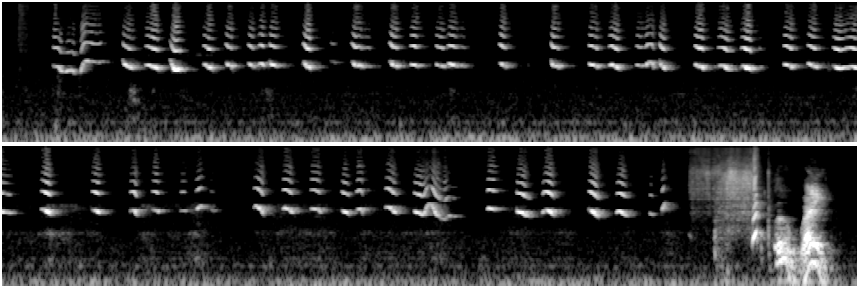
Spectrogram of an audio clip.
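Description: An inflated balloon animal is squeezed into a long series of high rubbery squeaks, pulsing in a steady rhythm close by for many seconds, ending with a louder rustling burst.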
